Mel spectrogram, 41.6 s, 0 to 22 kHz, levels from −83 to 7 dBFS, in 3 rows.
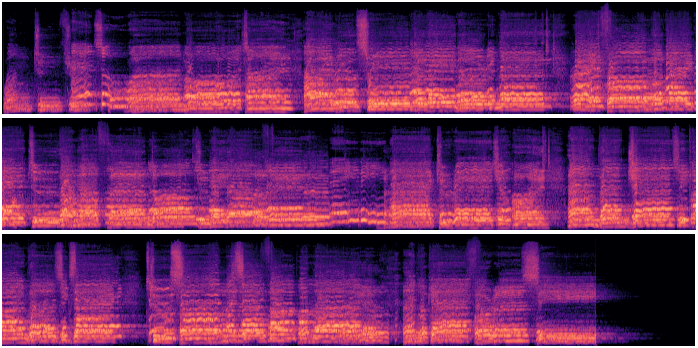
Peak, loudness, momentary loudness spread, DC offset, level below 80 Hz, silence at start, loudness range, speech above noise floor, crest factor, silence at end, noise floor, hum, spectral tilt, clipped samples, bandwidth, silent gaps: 0 dBFS; -15 LUFS; 7 LU; under 0.1%; -66 dBFS; 0 s; 3 LU; 68 dB; 14 dB; 1.95 s; -86 dBFS; none; -4.5 dB/octave; under 0.1%; 16.5 kHz; none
